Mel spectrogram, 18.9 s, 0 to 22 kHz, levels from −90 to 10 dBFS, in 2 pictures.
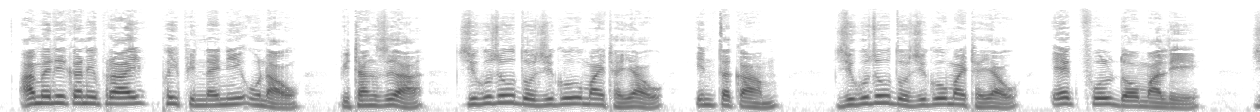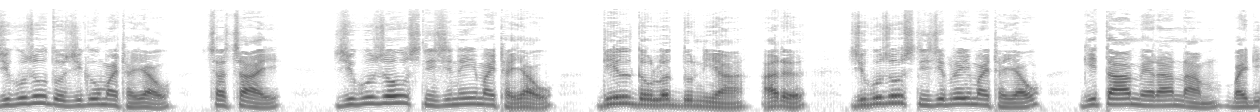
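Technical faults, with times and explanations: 13.28 to 16.26 s, overlap-add ripple: the speech takes on a rough flutter, its level pumping by about 11 dB around 40 times a second, because windowed frames were rejoined with an overlap that doesn't add up to steady gain.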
